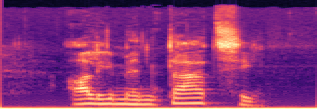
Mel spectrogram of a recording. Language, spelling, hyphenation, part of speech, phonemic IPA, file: Dutch, alimentatie, ali‧men‧ta‧tie, noun, /ˌaː.li.mɛnˈtaː.(t)si/, Nl-alimentatie.ogg
- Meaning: alimony (court-imposed allowance to meet costs of living)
